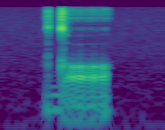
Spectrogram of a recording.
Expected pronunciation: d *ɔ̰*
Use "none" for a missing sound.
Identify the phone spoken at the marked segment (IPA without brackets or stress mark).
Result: ɔ̰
